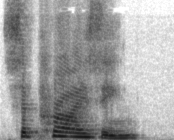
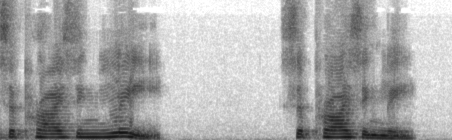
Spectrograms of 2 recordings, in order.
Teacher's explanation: So the UR there becomes a schwa.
